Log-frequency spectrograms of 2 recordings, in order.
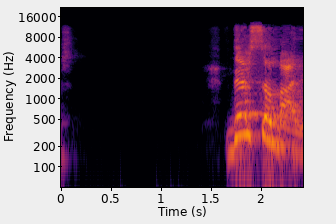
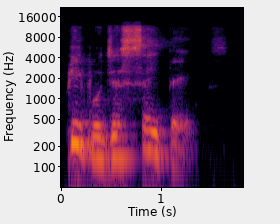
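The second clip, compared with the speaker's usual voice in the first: low, much softer afterthought; quiet; 7 semitones lower, 9 dB quieter than usual. Real, not acted. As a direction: drop to a low, soft aside. Soft punchline after emphatic lines.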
